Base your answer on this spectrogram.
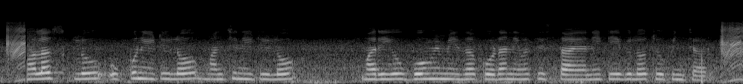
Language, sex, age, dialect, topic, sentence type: Telugu, female, 25-30, Central/Coastal, agriculture, statement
